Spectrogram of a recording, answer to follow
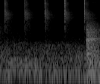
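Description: Two steel balls of a Newton's cradle clicking as they collide, sharp evenly spaced clicks at about two and a half a second. Each click is a collision between the two equal balls, in which the moving ball stops and the resting one swings out.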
